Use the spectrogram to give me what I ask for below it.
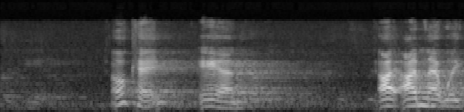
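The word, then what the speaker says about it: Ayn: Although I was named after technically a tightened-up conservative thought, but my parents were civil rights workers, and they've always pronounced it Ann.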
